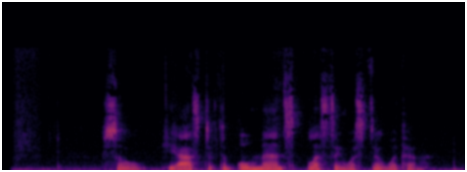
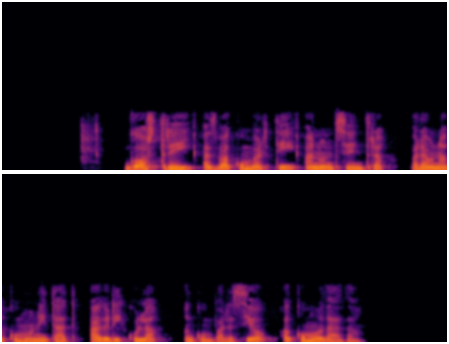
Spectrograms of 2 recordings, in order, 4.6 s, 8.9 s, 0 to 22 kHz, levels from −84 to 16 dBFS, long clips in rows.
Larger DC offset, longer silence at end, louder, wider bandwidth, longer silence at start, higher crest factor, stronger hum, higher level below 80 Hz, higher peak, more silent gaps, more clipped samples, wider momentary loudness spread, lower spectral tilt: neither; second, 0 s vs 0.85 s; second, -37 LUFS vs -18 LUFS; first, 16 kHz vs 8 kHz; second, 0.1 s vs 0.8 s; about the same, 20 dB vs 16 dB; neither; about the same, -64 dBFS vs -64 dBFS; second, -18 dBFS vs -2 dBFS; second, none vs 1.04-1.22 s, 3.97-4.08 s, 5.28-5.32 s, 6.17-6.26 s; neither; first, 22 LU vs 9 LU; about the same, -5 dB/octave vs -5 dB/octave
